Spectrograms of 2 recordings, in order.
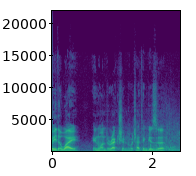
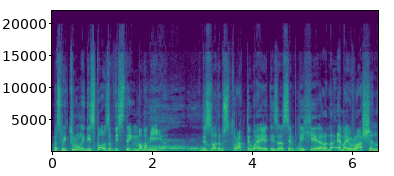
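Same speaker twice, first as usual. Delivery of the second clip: high, hammed-up accent sliding from Italian toward Russian; badly faked European accent, pitched way up; muddled foreign accent; 8 semitones higher than usual. Streamer botching a game character's voice, muddled foreign accent. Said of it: "I couldn't decide on the accent".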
